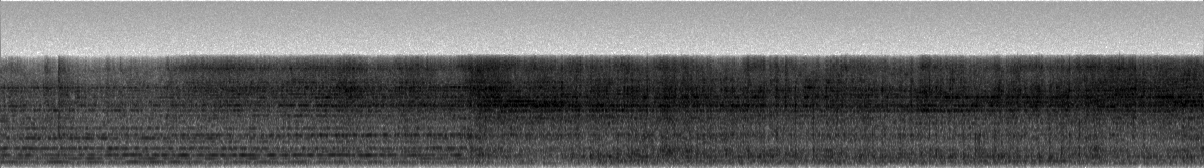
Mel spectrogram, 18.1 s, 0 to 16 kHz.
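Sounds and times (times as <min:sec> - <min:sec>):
fireworks on television: 0:00.0 - 0:18.0
crowd noise: 0:03.8 - 0:18.0.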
